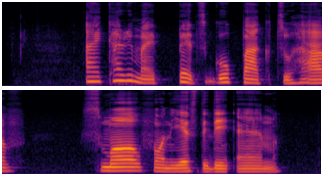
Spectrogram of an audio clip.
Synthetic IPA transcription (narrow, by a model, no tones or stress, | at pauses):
aɪkʰaɹimaɪ | pɛtɡobaktʰuɦav | smɔlfõnjɛstədeʔɛm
